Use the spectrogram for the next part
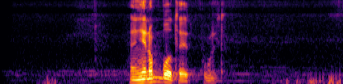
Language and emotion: Russian, neutral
